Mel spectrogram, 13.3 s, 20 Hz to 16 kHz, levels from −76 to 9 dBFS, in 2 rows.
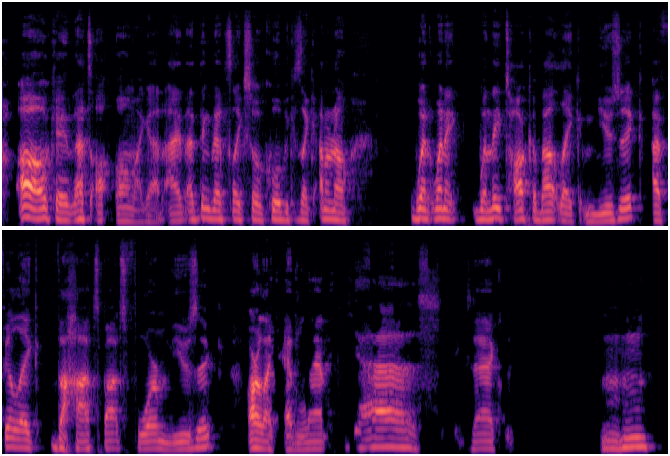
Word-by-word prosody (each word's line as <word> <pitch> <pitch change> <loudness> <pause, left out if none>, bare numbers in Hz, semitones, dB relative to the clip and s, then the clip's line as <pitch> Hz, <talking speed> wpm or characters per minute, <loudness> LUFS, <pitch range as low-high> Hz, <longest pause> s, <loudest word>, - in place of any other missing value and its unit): Oh, 360 - +11
okay, 145 -5 0
that's 140 +3 0
oh, - - -4
oh 115 0 -4
my 100 - -9
god. 100 - -8
I 115 +1 +1
I - - -1
think 155 +1 -2
that's, 140 0 -1
like, 140 -1 -2
so 135 -3 -2
cool 135 +1 0
because, 130 +1 -8
like, 130 - -4
I - - +2
don't 145 -1 +2
know, 125 -1 +1 0.6
when 155 -1 +2
when 160 -1 +4
it 145 0 -4
when 140 +1 -1
they 165 0 +3
talk 145 -3 +1
about, 135 0 +2
like, 115 -4 -4
music, 120 +9 -3
I 125 - +3
feel 150 +4 -3
like 130 -1 -2
the 140 -1 +2
hot 120 - +1
spots 125 0 -3
for 120 +1 -3
music 115 +7 -4 0.4
are 130 0 +9
like 120 - +1
Atlantic 110 +1 -4 0.2
Yes, 140 -2 0
exactly. 120 -1 -8 0.9
Mhm. 145 +5 -3
135 Hz, 190 wpm, -23 LUFS, 120-145 Hz, 0.9 s, Oh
